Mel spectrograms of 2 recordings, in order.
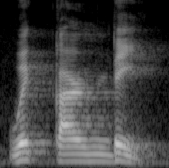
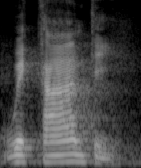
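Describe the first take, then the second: First: The middle consonant is retroflex, tongue curled back. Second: The middle consonant is plain, tongue not curled. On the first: The speaker speaks the language properly. The speaker calls it right. "To say this one properly, ... curl your tongue back" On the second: The speaker is understood but is not speaking correctly. The speaker calls it wrong. "some people would say with an English mindset and an ear and a tongue would say"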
